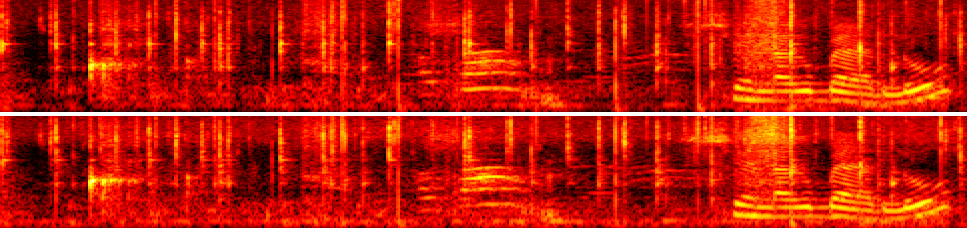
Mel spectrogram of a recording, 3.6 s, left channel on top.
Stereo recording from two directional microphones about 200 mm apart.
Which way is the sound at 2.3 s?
15° left (ahead or behind).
